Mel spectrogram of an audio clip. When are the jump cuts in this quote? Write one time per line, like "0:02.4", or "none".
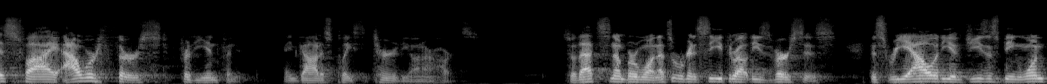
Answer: none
